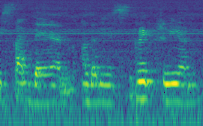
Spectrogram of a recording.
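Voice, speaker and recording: A woman's voice over noticeable background noise. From Dominica. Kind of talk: oral history interview answer.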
